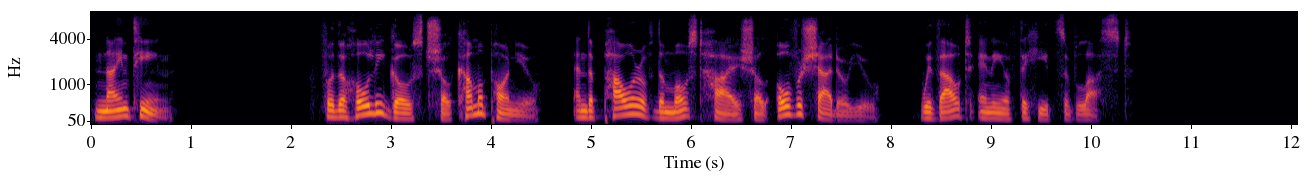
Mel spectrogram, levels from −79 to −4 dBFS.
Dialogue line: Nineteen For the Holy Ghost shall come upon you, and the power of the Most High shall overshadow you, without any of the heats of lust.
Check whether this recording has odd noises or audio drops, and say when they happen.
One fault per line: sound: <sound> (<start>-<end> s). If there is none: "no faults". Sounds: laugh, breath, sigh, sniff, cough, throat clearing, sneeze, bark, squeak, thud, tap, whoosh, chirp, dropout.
no faults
